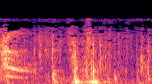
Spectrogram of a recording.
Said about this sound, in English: Ooh-wee, Bill. That punch would have jarred his granddaddy and Timbuktu.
